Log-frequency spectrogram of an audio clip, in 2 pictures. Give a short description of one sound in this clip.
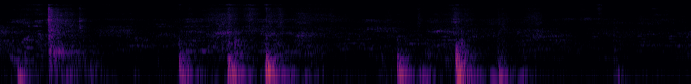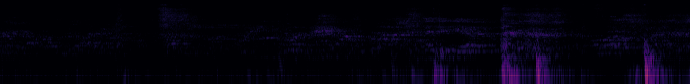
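A ball thuds and bounces in a room.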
